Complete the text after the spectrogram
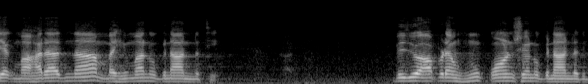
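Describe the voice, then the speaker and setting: A man's voice: fairly high pitch, fairly bright tone. A man giving a devotional sermon, asking rhetorical questions and telling folksy anecdotes. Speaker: spiritual teacher. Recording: long reverb in a hall.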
